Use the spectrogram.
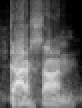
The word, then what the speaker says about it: garçon: not Gaston. It's garçon. It's almost like waiter in a way.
